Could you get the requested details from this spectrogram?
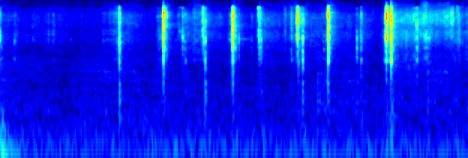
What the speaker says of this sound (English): Beautiful cuts. I love this ratcheting pruner.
